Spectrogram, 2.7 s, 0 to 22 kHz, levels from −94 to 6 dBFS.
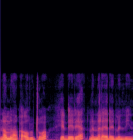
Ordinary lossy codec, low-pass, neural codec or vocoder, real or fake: none; none; autoencoder, 22.05 kHz, a latent of 192 numbers a frame, VITS, trained on many speakers; fake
